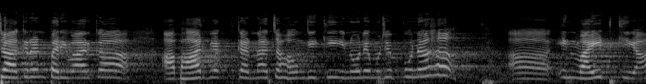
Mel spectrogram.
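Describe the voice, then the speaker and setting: A woman with a Kannada accent speaks at an extremely high pitch. Her voice is raised and projected. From India, Udupi, Karnataka. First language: Kannada (speaking Hindi). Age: 20s. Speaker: former student union president. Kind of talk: stage talk. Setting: stage with audience.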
